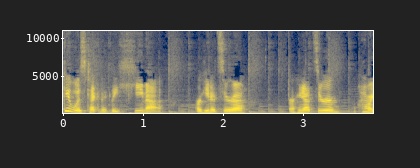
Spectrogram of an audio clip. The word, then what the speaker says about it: Hinatsuru: so sweet because they actually, I think it was technically Hina or Hinatsura or Hinatsuru. Why am I saying her name wrong? Hinatsuru.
